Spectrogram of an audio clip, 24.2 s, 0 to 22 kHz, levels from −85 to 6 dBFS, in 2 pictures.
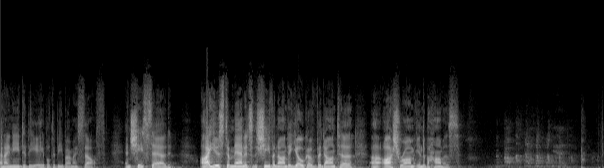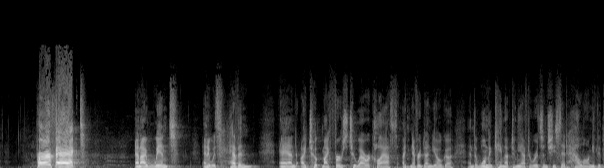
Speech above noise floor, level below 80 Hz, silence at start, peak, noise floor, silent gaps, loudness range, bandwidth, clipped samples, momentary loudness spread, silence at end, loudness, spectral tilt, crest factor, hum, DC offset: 40 dB; -52 dBFS; 0 s; 0 dBFS; -58 dBFS; none; 13 LU; 14 kHz; under 0.1%; 16 LU; 0 s; -18 LUFS; -5 dB/octave; 20 dB; none; under 0.1%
